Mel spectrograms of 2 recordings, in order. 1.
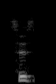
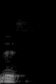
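Das Wort beginnt mit einem einfachen s-Laut. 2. Das Wort beginnt mit einem th-Laut. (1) "sis is statt this" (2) "So dieses TH"

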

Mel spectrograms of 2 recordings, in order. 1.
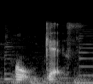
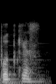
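Kata itu diucapkan dengan aksen Inggris. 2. Kata itu diucapkan dengan aksen lokal yang biasa. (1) "harus pakai nada British gitu deh" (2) "Salah itu bro"

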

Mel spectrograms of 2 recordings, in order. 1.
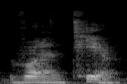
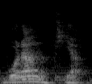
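アクセントは最後の音節にある。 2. アクセントは最後の音節の前にある。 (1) "語末にアクセントがあることに注意です" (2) "日本語ではボランティアとなるんですけれども"

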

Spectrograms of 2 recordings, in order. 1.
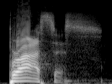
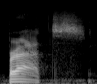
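Слово с британским акцентом. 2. Слово с американским акцентом. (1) "По-английски, если" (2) "По-американски"

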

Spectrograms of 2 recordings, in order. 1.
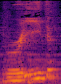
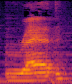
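A vogal é longa, como em 'reed'. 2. A vogal é curta, como em 'red'. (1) "Read no presente" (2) "read no passado"

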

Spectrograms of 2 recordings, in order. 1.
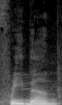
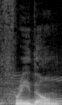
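A última sílaba tem uma vogal parecida com 'a'. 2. A última sílaba tem um 'o' pleno. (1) "como se fosse com um A mesmo no final" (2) "Apesar de escrever Freedom com O-M no final, a gente não pronuncia freedom"

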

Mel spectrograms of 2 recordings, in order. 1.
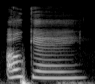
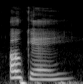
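自信と熱意を込めて、強く賛成する感じで言われています。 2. ためらいがちに、感心していない疑いの気持ちで言われています。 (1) "ポジティブな意味でバッチリですという気持ちを込めて" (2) "珍しい飲み物を初めて飲んで微妙だったとき"

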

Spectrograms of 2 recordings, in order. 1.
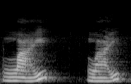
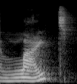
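O T final é quase inaudível. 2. O T final é claramente pronunciado. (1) "o T do light quase não é audível" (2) "não fica light"

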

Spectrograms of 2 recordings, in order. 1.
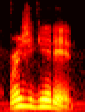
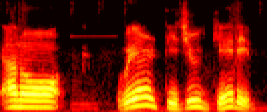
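単語は短く縮めて、続けて発音する。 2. 一語ずつはっきり区切って発音する。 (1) "一個一個こうはっきり発音するんじゃなくて" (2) "あんまりWhere did you get it? みたいな感じでこう、なんだろう、すごい言わない"

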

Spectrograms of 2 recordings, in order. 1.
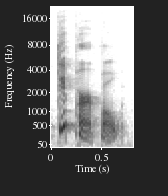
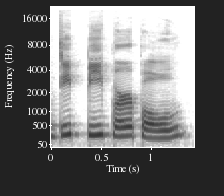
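As duas palavras saem juntas, com fluidez. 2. As duas palavras são ditas separadamente. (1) "eu falo embalado" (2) "eu não falo Deep Purple"

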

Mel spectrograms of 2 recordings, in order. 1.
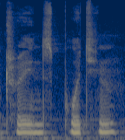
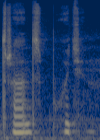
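В первом слоге долгий гласный 'ay'. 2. В первом слоге короткий гласный 'a'. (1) "короче, там «trainspotting»" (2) "я все время неправильно произносила"

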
